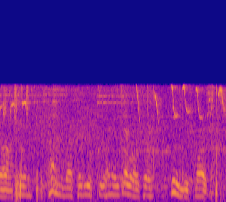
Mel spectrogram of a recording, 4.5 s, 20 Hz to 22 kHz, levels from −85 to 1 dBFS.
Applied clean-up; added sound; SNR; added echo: none; Bird vocalization, bird call, bird song; 0 dB; none.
